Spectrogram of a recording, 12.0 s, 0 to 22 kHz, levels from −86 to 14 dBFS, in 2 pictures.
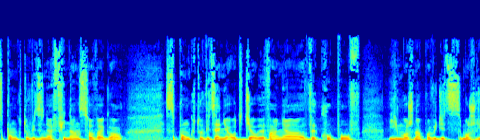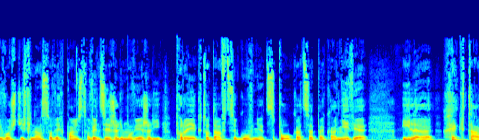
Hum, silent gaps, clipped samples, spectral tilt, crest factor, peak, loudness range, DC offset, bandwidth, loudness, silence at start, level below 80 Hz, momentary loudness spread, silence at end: none; none; under 0.1%; -5.5 dB/octave; 16 dB; 0 dBFS; 1 LU; under 0.1%; 16.5 kHz; -17 LUFS; 0 s; -44 dBFS; 5 LU; 0 s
